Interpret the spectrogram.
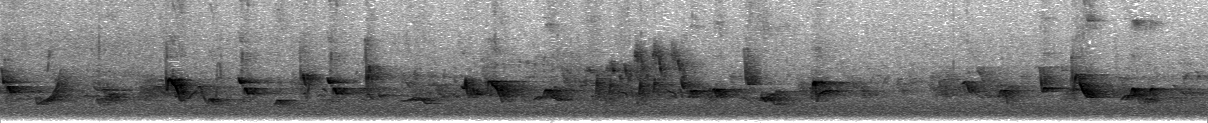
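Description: Small birds chirping busily: a steady stream of short, high chirps, many sliding downward, several a second, over a faint steady hiss.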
